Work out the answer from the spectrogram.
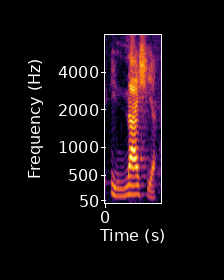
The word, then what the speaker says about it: inertia: pronouncing it has inertia it's not inertia that is inertia say in nasha nasha good inertia is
